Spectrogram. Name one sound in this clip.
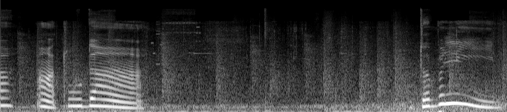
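A young woman speaks with animation, close to a microphone, in drawn-out, rising and falling tones.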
